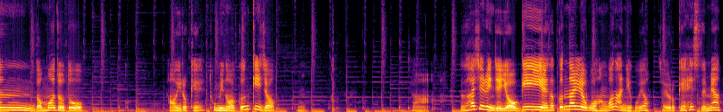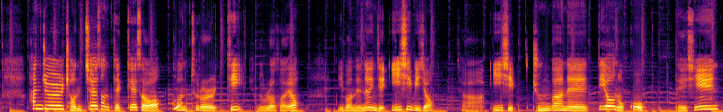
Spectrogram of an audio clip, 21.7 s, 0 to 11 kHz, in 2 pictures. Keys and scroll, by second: 13.4 ctrl+d, 14.2 super+d.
